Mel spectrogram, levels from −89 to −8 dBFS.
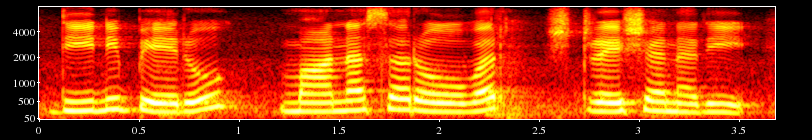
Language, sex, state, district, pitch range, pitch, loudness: Telugu, female, Telangana, Hyderabad, 230-265 Hz, 240 Hz, -14 LUFS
